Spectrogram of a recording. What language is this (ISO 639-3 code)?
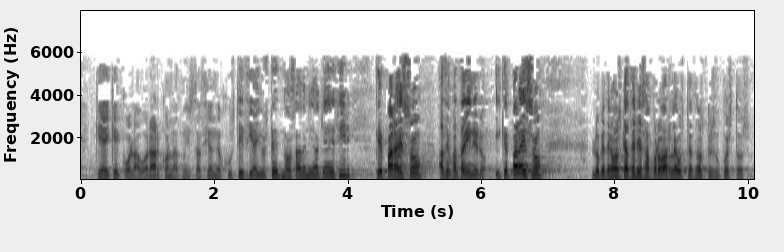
spa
